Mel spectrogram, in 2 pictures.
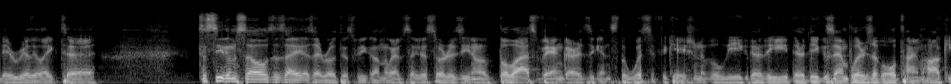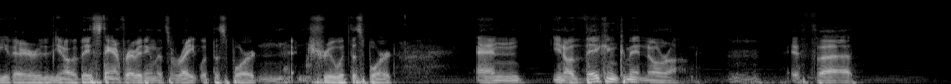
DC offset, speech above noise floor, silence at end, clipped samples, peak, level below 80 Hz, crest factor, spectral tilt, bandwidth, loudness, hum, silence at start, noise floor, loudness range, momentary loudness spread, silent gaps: under 0.1%; 39 dB; 0.95 s; under 0.1%; -6 dBFS; -38 dBFS; 18 dB; -5.5 dB/octave; 11.5 kHz; -24 LUFS; none; 0 s; -63 dBFS; 3 LU; 12 LU; none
